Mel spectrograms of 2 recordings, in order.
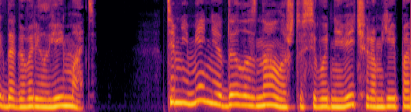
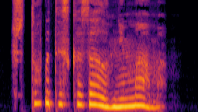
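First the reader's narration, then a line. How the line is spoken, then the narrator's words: Quiet self-questioning. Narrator (Russian): негромко спросила она себя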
